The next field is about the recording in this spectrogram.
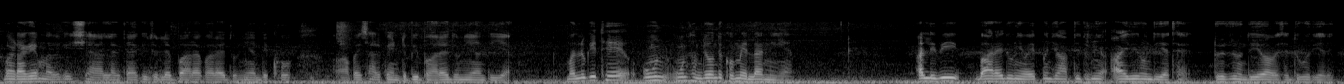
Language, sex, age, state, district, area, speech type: Dogri, male, 18-30, Jammu and Kashmir, Samba, rural, spontaneous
